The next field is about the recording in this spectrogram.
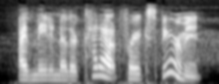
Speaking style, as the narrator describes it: exclaimed Harper

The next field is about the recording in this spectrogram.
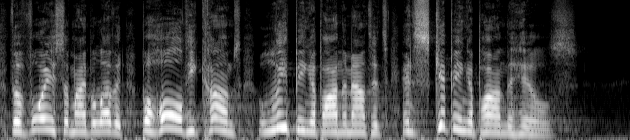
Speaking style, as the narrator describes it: we hear her exclaiming

